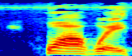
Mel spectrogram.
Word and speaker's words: Huawei: You point out that last year, uh, China's state sponsored, um, is it Huawei? How do you pronounce that? Technologies? Uh, it's Huawei. Huawei. Thank you.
